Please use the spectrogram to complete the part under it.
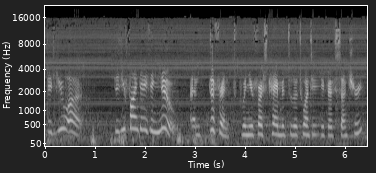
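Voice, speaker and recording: A woman's voice: high voice, moderate pace, lightly acted. A young woman playing an eager, inquisitive young soldier heroine in an old-time radio serial. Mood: curious. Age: young adult. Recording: echoey hall with background noise.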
